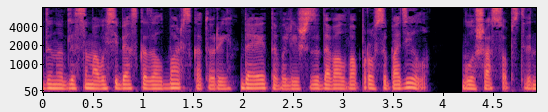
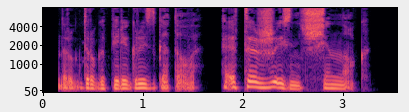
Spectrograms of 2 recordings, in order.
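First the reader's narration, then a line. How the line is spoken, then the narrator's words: Hoarse rasping father. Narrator (Russian): прохрипел отец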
